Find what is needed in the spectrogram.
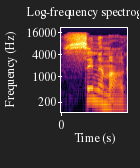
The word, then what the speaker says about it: cinema: Cinema, good. Y no cinema. Cinema, como si fuese una S al principio.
